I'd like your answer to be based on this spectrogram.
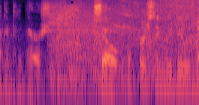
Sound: music- big pounding drums; engines blast

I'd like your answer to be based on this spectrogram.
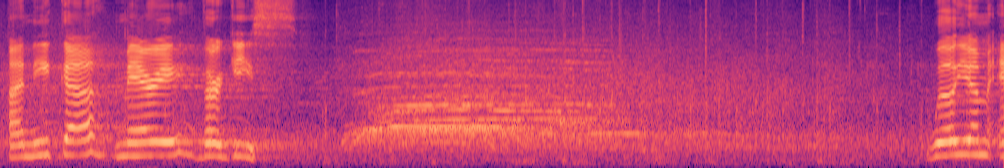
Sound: applause

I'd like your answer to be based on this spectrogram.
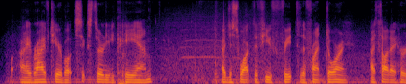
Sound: voiceover

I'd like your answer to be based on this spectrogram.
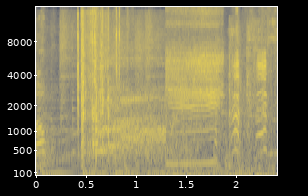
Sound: cry of Fury

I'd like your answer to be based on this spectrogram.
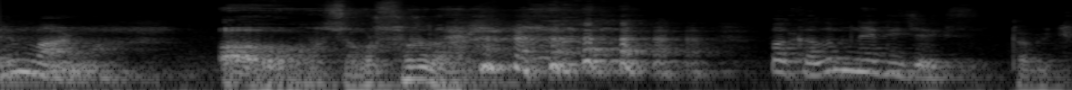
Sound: laughter

